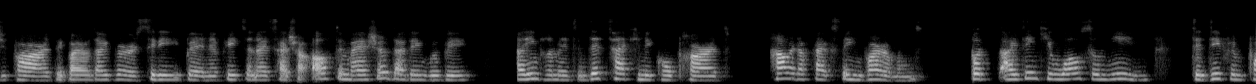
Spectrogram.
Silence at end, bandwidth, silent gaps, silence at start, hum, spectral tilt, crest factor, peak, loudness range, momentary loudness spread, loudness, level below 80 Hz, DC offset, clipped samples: 0 s; 9 kHz; none; 0 s; none; -5 dB/octave; 20 dB; -4 dBFS; 3 LU; 10 LU; -24 LUFS; -86 dBFS; under 0.1%; under 0.1%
